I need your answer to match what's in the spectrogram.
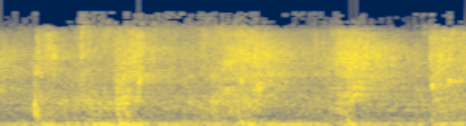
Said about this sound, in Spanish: Pero esos son mis pasos subiendo la escalera de la radio.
